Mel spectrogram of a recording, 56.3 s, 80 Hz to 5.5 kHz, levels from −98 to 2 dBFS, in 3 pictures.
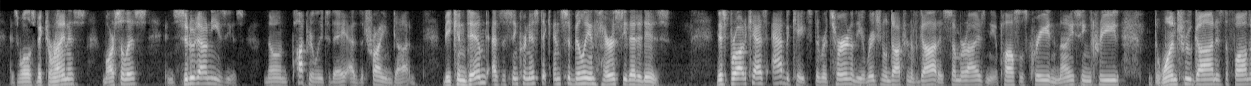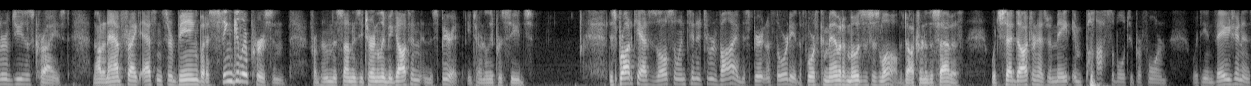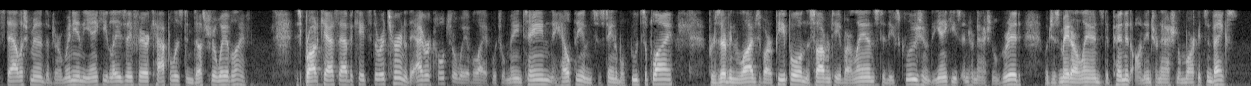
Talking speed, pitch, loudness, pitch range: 190 wpm, 125 Hz, -23 LUFS, 110-140 Hz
